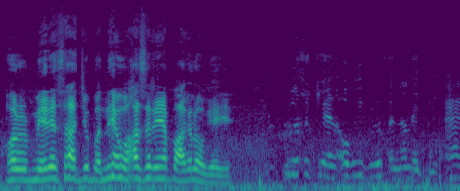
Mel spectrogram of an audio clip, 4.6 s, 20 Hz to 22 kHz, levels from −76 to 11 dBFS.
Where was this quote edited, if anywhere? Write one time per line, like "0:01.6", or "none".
0:02.7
